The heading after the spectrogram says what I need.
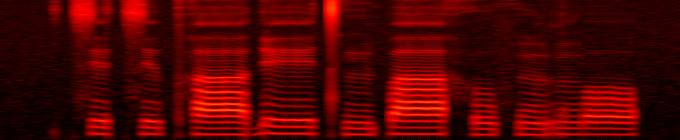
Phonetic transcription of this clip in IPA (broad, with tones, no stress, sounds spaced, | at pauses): t͡s ɪ˨ t͡s ɪ˨ pʰ aː˨ ɗ eː˦ tʰ ĩ˨ p aː˦ h ʊ˨ f ũ˨ r ŋ ɔ˦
